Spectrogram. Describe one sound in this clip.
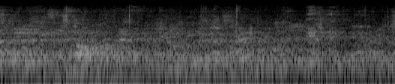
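Two men chat with animation as they walk.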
